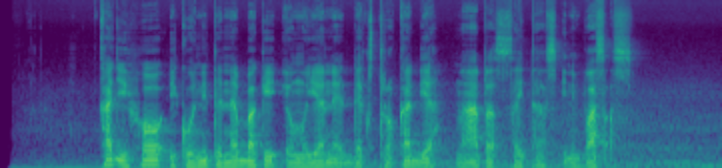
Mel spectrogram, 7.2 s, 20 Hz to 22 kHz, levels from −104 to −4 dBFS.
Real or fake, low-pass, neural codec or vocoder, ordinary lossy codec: real; none; none; none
